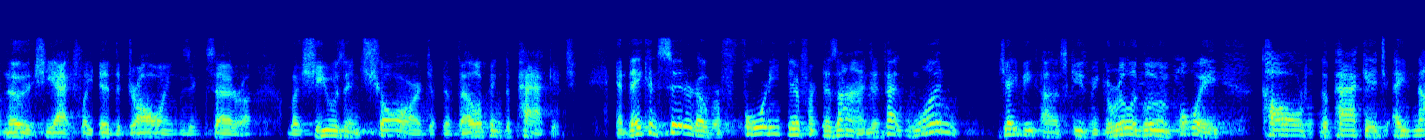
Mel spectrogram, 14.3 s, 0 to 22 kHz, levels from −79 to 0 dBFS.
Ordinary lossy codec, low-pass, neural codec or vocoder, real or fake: Opus, 16 kbps; 7.2 kHz; vocoder, 24 kHz, 100 mel bands, Vocos; fake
